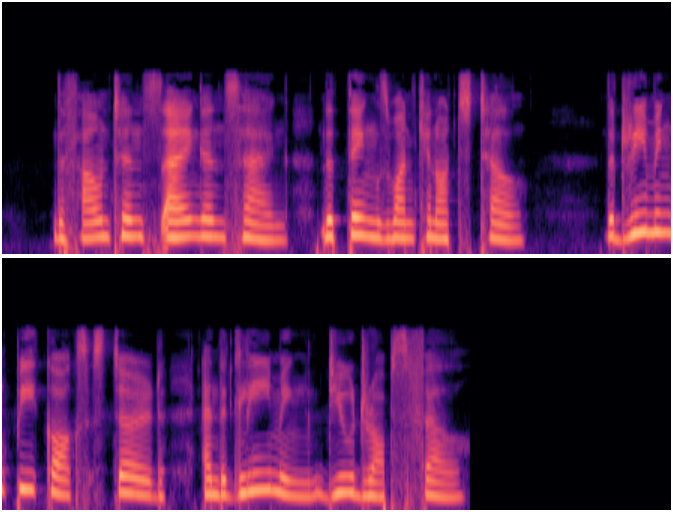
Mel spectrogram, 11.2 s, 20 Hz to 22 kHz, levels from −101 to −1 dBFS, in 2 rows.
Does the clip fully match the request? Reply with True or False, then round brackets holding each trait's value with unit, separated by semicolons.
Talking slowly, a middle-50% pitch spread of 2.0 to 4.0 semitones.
True (110 wpm; 3.0 semitones)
